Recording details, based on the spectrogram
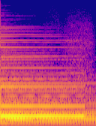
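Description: An acoustic guitar in open D tuning (D A D F# A D) strummed once, its full chord ringing out evenly and loud before starting to fade, alone with no talking.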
